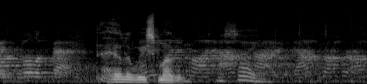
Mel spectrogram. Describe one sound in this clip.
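A man speaks in a low, gruff voice close by.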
